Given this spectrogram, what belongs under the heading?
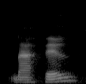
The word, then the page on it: nadec: Aneityum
